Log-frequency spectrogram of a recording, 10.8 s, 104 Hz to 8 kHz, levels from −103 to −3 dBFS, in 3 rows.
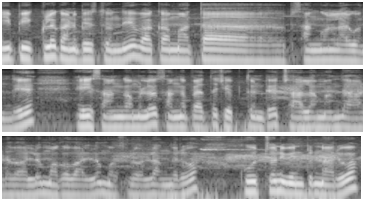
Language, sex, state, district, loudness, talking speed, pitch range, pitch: Telugu, male, Karnataka, Dharwad, -19 LUFS, 135 wpm, 140-160 Hz, 150 Hz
